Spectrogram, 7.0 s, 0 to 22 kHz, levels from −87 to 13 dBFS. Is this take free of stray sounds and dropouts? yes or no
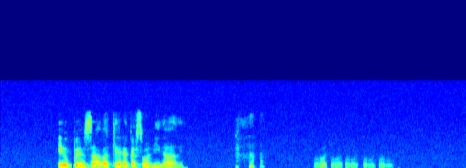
no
